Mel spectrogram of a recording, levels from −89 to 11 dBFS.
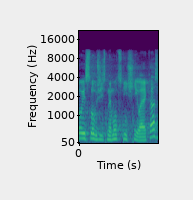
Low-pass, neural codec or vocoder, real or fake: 10.8 kHz; vocoder, 24 kHz, 100 mel bands, Vocos; fake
